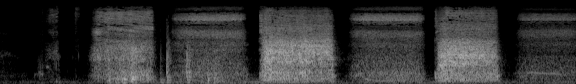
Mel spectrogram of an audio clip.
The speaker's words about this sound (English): This is an old Tech TV balloon, just as your standard balloon, and then you blow it up.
